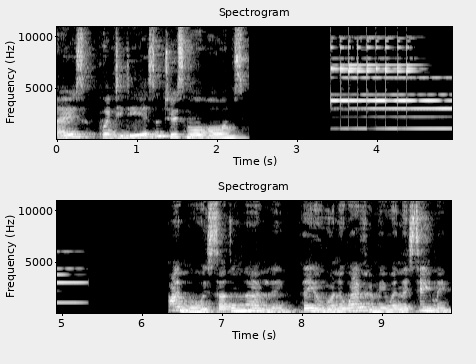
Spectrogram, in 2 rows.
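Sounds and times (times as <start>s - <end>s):
speech: 0.0s - 2.4s, 6.6s - 9.8s
little bells on a pointed hat jingling: 3.4s - 5.4s.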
